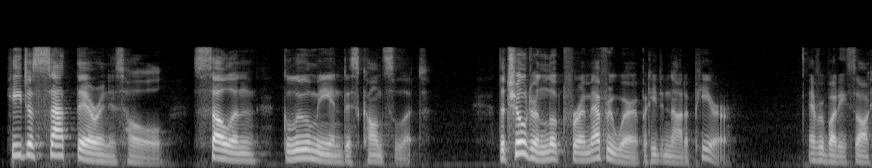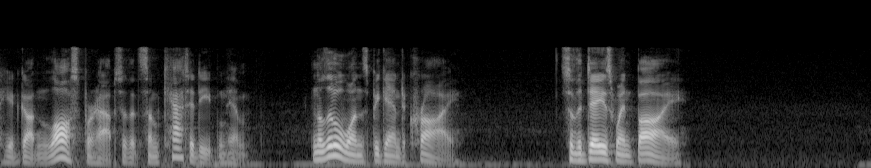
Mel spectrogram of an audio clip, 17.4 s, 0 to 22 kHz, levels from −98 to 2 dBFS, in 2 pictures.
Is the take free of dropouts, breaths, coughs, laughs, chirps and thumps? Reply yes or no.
yes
